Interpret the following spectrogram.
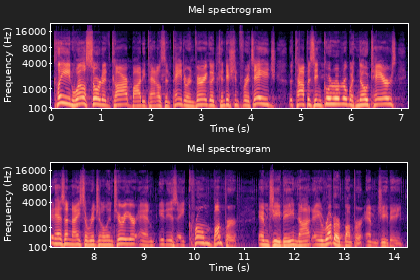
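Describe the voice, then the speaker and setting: A man's voice: sits high, moderate pace, long reverb tail. A man working as an auction announcer, describing lots and giving live commentary.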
